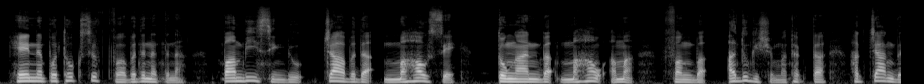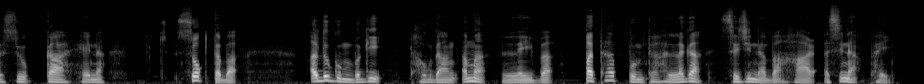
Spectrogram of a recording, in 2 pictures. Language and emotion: Manipuri, neutral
